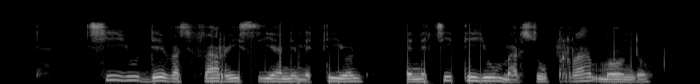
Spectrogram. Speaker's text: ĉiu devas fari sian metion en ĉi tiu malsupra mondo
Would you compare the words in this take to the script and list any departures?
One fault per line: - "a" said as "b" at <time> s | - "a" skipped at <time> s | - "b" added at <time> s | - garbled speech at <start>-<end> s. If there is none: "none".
none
